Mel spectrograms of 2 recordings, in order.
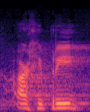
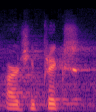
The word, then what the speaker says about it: Archiprix: Juan Pablo Corvalan was so nice to invite me for this presentation, and Archipri, or I think as you pronounce it, Archiprix, was so kind to sponsor my trip to Chile.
